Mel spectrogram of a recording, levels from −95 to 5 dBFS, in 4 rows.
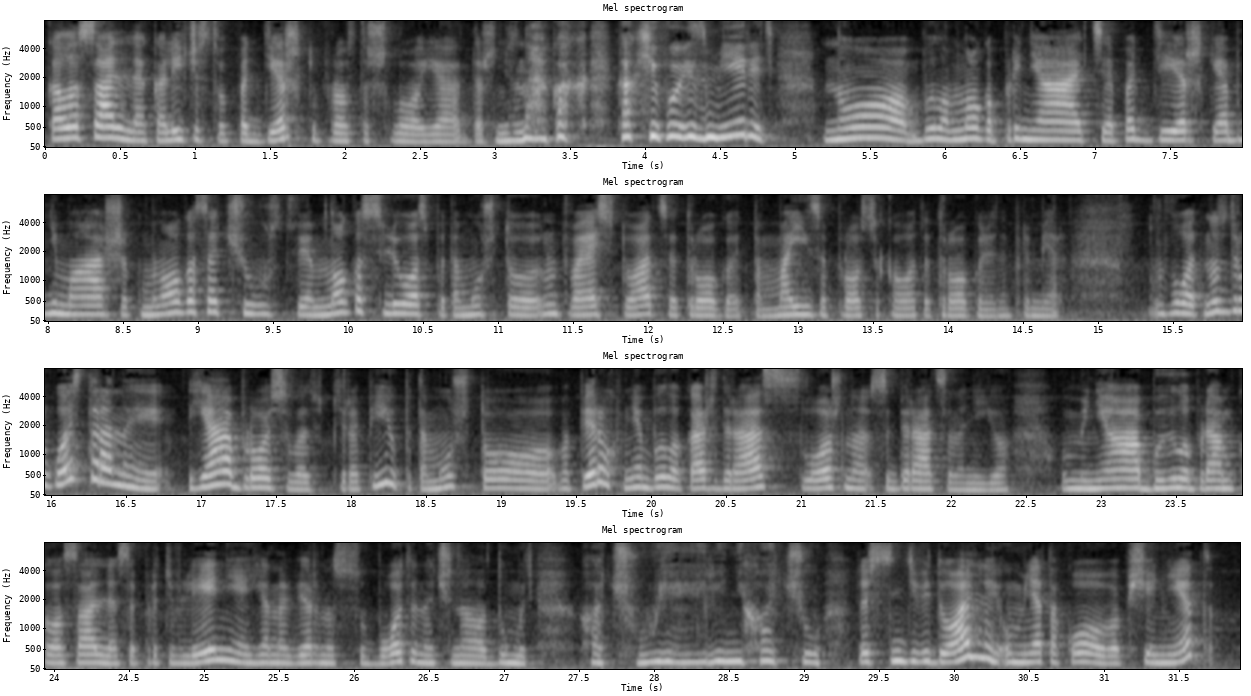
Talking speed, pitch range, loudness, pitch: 150 wpm, 180-225 Hz, -24 LUFS, 200 Hz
